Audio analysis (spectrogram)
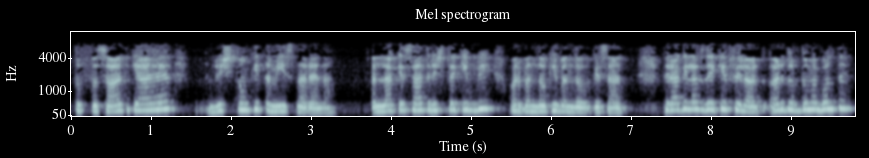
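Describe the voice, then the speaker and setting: Woman teacher quizzing a class, muffled recording. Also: a little high. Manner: quizzes students on word roots and praises answers. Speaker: Quran Arabic teacher. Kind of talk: classroom word-by-word lesson.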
